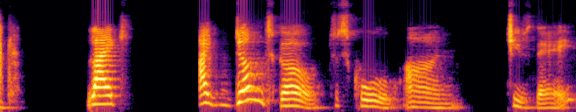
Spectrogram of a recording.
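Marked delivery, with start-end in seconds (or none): 2.5-7.2 strong stress on don't, rest even. Explaining stress on negative auxiliary verbs: stress on don't. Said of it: "sometimes you put stress on negative auxiliary verb".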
